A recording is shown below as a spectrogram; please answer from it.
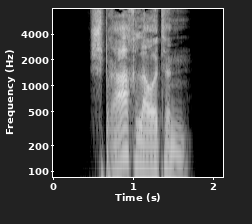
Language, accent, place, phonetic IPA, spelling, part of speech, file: German, Germany, Berlin, [ˈʃpʁaːxˌlaʊ̯tn̩], Sprachlauten, noun, De-Sprachlauten.ogg
- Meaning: dative plural of Sprachlaut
